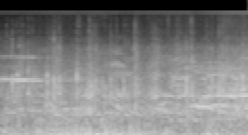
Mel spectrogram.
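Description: Shouts from players and spectators at an outdoor football match, over heavy wind rumble on the microphone. A steady high whistle blast ends about half a second in.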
